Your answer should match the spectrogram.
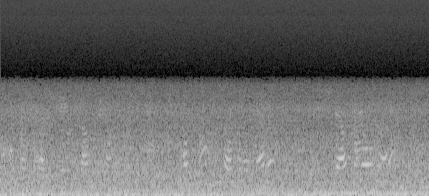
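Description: Ambience of a large indoor atrium: a steady low rumble with faint, indistinct voices in the distance.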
